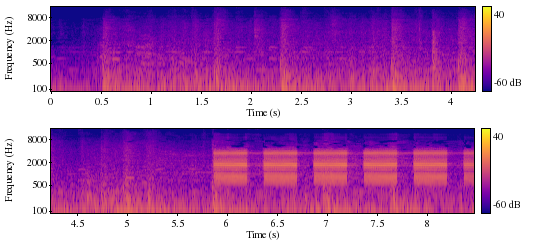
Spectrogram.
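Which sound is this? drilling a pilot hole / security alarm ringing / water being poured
security alarm ringing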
